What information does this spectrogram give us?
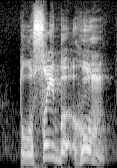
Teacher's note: Sod tetap sod. Hujung lidah, langgar belakang gigi, bawah gemuk. Tusibhum. So jangan jadi tusi, jadi sin.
